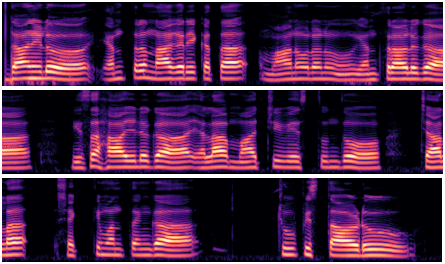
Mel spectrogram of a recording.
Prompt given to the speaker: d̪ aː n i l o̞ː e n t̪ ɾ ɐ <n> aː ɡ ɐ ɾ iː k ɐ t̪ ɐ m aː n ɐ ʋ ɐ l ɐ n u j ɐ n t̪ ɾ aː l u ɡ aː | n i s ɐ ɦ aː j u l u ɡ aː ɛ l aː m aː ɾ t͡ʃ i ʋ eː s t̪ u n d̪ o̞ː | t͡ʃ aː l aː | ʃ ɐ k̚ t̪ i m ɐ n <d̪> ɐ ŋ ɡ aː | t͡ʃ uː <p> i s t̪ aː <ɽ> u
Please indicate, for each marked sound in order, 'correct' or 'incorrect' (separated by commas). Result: correct, incorrect, correct, correct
